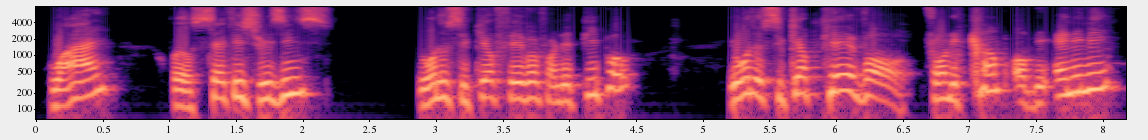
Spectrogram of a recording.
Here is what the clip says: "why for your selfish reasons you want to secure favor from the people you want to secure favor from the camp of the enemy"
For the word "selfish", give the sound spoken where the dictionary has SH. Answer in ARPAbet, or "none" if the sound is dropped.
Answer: S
